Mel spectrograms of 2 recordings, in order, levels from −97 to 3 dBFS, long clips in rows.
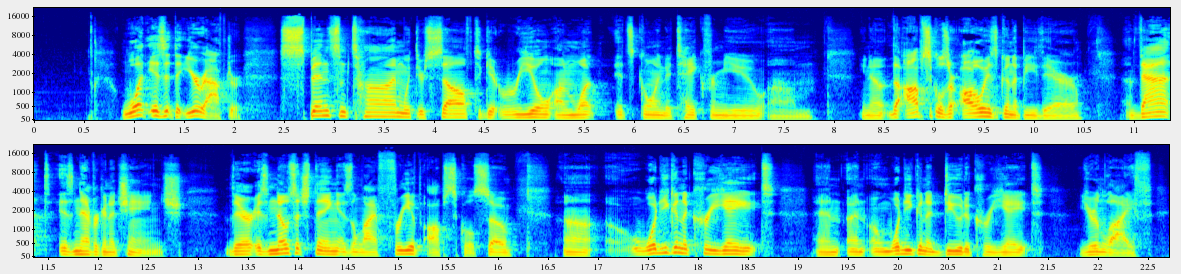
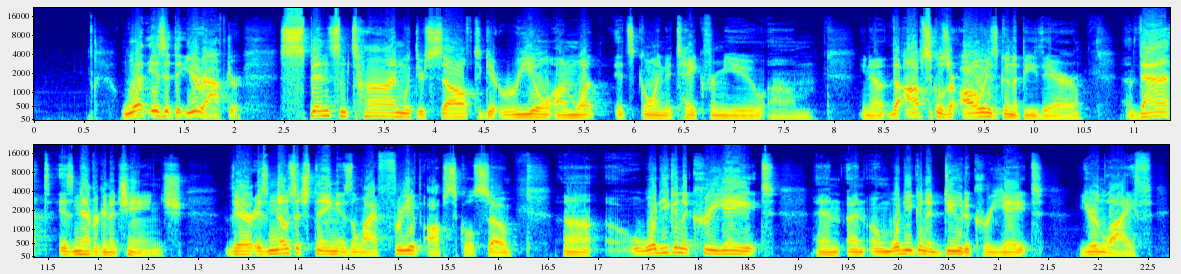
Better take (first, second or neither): first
